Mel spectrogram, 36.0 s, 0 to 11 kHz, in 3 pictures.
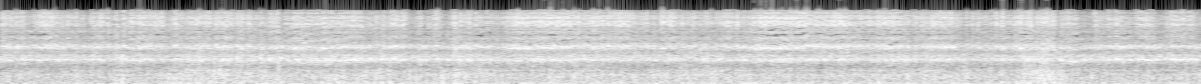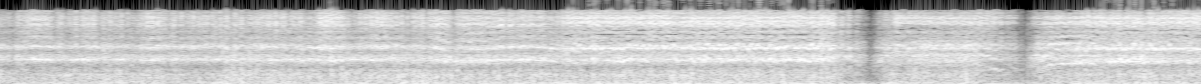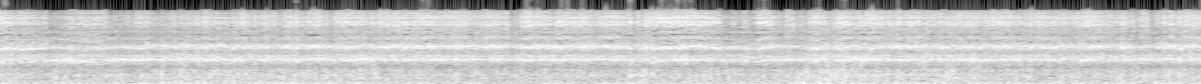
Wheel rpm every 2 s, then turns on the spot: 230, 230, 230, 230, 230, 230, 230, 230, 220, 200, 140, 130, 210, 230, 230, 230, 230, 240.
none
